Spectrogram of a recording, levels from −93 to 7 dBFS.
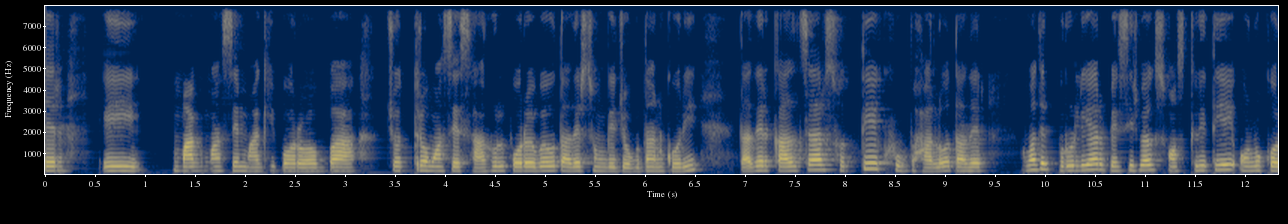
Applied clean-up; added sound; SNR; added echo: neural mask model DeepFilterNet 3.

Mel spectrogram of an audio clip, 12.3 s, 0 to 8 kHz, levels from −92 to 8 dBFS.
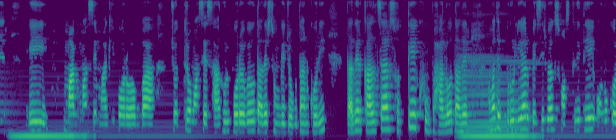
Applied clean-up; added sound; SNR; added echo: classical method spectral subtraction.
